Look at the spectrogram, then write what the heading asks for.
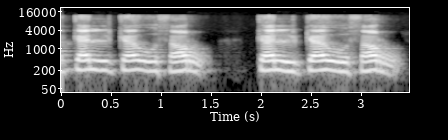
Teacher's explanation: रा को मोटा पढ़ना है, रा मोटा पुर पढ़ा जाएगा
